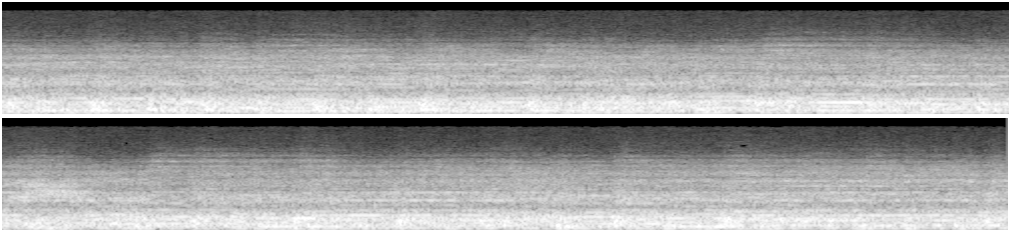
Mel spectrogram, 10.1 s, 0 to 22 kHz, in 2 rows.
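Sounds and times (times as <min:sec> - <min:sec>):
drums: 0:00.0 - 0:10.0
electric guitar: 0:00.0 - 0:10.0
punk band playing live: 0:00.0 - 0:10.0.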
